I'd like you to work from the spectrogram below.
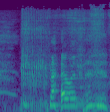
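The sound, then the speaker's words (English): Someone blows a wet, buzzy raspberry with their mouth, imitating a fart in a couple of sputtering bursts lasting over a second. “I would, like, make a fart noise.”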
